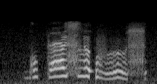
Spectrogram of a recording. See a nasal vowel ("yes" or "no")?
no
